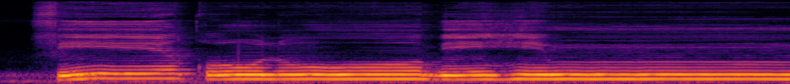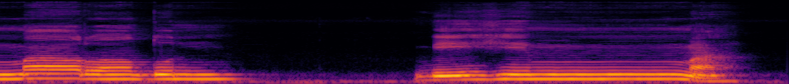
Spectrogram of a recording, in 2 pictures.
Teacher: Jadi karena hurufnya sama, otomatis sudah masuk kepada huruf mim. Mim mati bertemu mim. Bunyi mim sudah masuk kepada bunyi mim dan dibaca dengung. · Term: idgham mithlain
